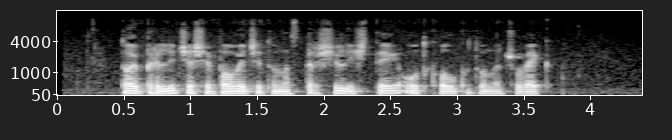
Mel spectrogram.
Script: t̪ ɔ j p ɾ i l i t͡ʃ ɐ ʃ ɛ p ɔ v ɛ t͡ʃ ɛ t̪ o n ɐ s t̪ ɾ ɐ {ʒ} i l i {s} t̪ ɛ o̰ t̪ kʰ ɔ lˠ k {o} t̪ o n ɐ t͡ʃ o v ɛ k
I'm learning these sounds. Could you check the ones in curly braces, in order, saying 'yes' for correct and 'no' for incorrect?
no, no, yes

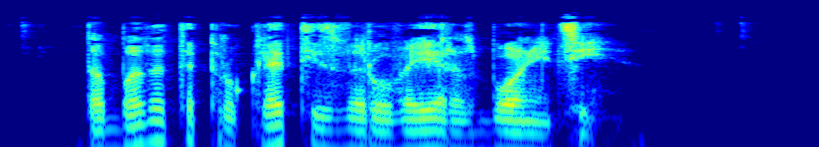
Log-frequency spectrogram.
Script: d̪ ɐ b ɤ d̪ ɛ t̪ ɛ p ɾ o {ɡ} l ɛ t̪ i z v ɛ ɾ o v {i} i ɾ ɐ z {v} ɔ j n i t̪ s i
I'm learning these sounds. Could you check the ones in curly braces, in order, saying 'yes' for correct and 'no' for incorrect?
no, no, no

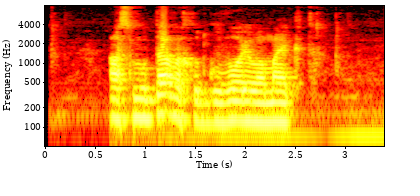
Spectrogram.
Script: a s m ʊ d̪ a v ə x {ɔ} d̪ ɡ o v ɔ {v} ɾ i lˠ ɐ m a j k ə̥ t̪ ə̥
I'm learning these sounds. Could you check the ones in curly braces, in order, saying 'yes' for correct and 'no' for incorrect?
no, no

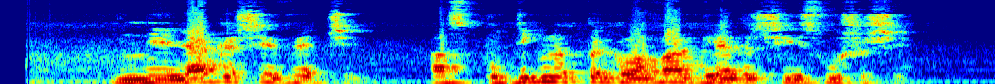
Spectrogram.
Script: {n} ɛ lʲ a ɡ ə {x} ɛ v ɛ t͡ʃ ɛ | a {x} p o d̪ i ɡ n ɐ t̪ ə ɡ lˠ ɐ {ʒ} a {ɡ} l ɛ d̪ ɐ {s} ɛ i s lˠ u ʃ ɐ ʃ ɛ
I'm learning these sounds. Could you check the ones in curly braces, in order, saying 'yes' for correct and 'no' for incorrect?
yes, no, no, no, yes, no

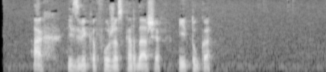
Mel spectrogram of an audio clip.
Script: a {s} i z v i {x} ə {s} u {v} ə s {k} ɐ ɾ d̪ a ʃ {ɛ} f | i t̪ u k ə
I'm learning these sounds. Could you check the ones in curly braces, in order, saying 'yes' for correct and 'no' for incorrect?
no, no, no, no, yes, yes

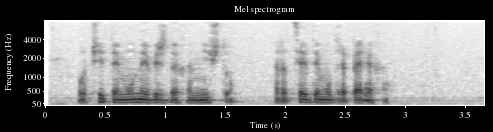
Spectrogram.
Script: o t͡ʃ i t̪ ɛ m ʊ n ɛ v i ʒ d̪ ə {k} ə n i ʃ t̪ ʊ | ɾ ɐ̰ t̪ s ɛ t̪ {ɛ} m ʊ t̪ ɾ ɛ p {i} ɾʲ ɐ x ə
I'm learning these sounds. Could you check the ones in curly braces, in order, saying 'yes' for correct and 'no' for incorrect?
no, yes, no

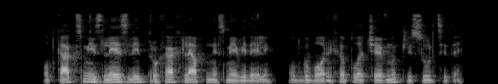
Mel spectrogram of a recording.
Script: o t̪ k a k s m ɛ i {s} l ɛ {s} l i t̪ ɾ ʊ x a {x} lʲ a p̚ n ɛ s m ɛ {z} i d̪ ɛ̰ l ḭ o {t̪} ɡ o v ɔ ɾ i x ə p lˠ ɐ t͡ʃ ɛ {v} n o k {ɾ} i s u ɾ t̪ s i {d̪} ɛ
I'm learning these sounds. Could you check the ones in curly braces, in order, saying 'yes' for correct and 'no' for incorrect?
no, no, yes, no, no, yes, no, no

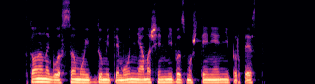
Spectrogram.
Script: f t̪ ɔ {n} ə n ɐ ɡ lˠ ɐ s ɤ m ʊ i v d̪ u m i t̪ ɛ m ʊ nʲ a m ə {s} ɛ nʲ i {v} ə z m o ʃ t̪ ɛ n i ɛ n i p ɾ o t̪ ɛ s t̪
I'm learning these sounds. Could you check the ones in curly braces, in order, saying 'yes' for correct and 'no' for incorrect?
yes, no, yes

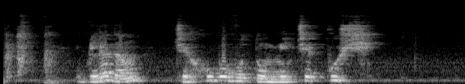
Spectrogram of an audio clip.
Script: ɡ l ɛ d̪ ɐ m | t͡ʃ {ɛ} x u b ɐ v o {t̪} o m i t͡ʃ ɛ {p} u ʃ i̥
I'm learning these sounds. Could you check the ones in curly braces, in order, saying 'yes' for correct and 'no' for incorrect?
yes, yes, yes

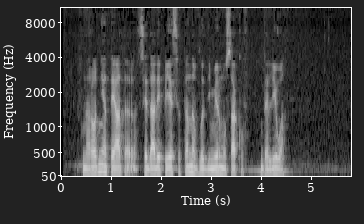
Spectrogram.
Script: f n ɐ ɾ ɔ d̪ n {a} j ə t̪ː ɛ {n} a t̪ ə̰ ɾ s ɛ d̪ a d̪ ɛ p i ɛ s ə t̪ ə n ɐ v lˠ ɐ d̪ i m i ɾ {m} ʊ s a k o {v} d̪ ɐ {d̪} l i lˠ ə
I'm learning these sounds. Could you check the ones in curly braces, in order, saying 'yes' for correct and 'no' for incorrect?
no, no, yes, no, no

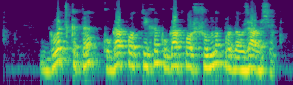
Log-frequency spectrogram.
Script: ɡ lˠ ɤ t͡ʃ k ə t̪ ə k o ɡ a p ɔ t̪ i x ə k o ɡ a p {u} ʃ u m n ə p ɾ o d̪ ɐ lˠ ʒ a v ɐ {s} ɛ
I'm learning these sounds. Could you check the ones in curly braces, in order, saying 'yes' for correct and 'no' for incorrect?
no, no

